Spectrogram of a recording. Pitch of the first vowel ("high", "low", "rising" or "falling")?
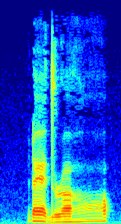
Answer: falling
